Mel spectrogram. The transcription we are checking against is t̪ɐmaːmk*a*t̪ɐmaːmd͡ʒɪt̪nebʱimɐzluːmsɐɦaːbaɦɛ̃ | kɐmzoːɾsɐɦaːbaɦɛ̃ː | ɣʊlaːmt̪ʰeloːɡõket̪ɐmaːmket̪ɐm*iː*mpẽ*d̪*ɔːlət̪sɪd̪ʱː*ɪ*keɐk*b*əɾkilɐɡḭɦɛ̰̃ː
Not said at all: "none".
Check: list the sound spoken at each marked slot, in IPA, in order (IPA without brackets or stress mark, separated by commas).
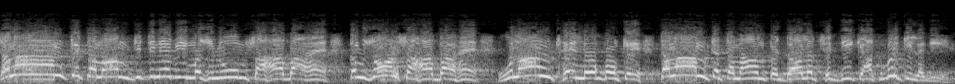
e, aː, d̪, i, b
